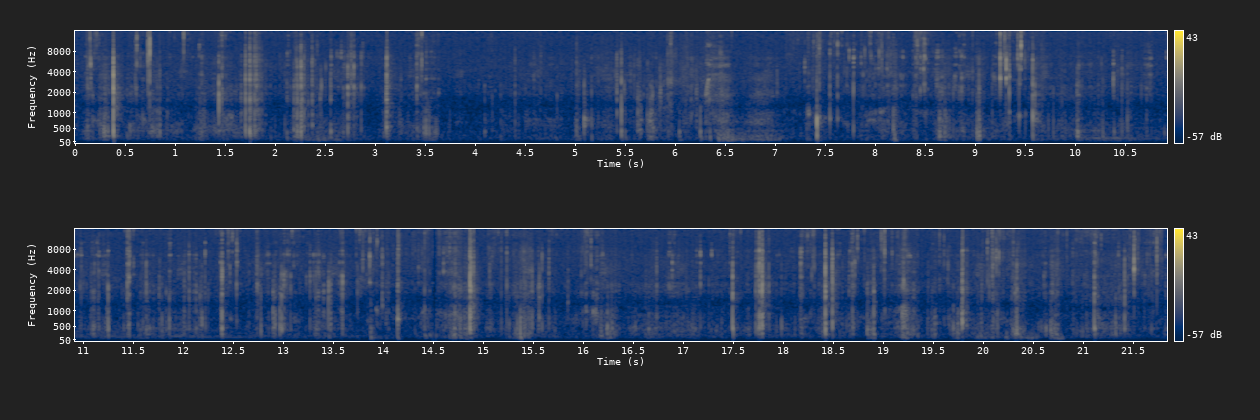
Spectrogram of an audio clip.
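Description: A person biting and chewing chunks of dry clay close to the microphone: an irregular run of sharp crunches and crackling as the pieces break between the teeth.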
